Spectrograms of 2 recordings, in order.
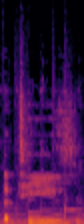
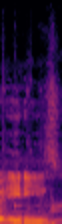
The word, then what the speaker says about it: ATEEZ: than um i'm not going to say as busy as a tease or 80s i'm sorry if 80s 80s fans um that's fine because like a lot a lot of the 80s fans also pronounce it as a tease because i mean you know um mostly it comes from like american or international viewers who can't read uh the hunger so yeah and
